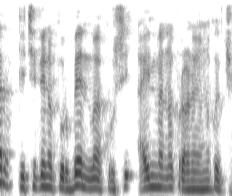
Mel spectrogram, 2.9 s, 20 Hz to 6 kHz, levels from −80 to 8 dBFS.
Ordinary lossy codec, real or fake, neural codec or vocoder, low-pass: none; fake; codec, 16 kHz, 4 kbps, FreqCodec, larger model; 5.4 kHz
